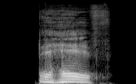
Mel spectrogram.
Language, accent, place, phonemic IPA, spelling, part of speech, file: German, Germany, Berlin, /bəˈhɛlf/, Behelf, noun, De-Behelf.ogg
- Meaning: 1. makeshift 2. remedy 3. substitute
